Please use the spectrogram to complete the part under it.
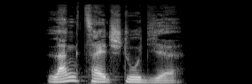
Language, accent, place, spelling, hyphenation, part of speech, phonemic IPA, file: German, Germany, Berlin, Langzeitstudie, Lang‧zeit‧stu‧die, noun, /ˈlaŋt͡saɪ̯tˌʃtuːdi̯ə/, De-Langzeitstudie.ogg
- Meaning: long-term study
